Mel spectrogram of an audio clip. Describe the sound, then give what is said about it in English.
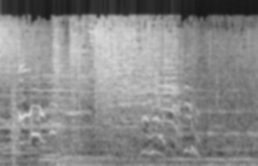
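A skylight's wired glass shatters and crunches loudly as a fallen branch smashes it, a dense, sustained crash with creaking, bending sounds of the wire and broken glass under the branch's weight, and muffled voice-like tones layered throughout. “Skylight smashing. The wire and the broken glass bending under the weight of the fallen branch.”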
